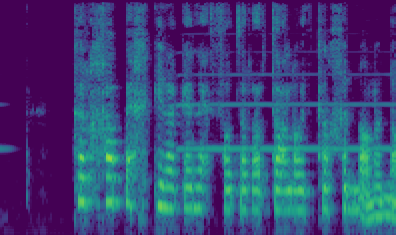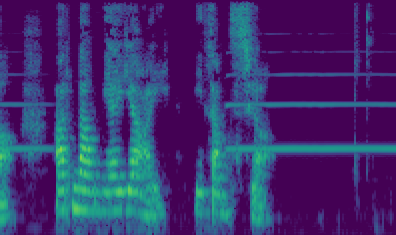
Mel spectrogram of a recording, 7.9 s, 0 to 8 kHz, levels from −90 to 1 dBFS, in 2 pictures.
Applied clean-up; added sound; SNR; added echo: none; Wind instrument, woodwind instrument; 19 dB; none.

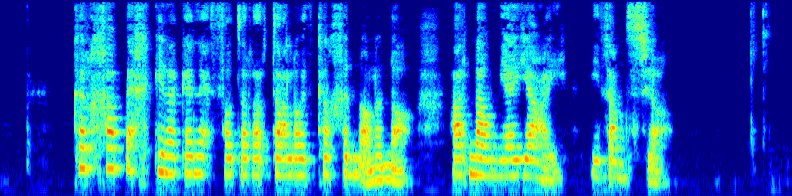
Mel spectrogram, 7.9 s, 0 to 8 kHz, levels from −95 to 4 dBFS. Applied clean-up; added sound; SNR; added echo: none; none; none; none.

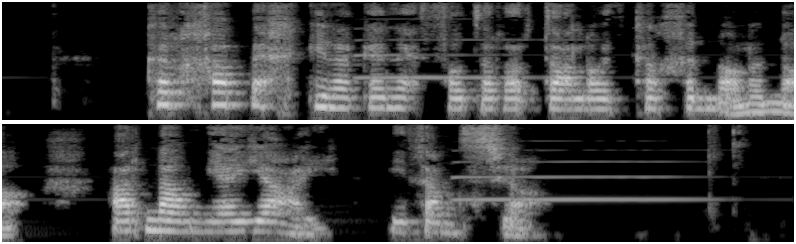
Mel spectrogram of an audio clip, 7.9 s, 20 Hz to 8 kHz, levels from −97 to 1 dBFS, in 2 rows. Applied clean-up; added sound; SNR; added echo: classical method spectral subtraction.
